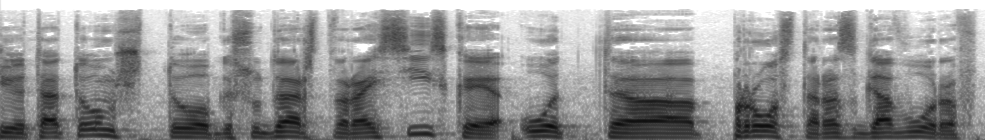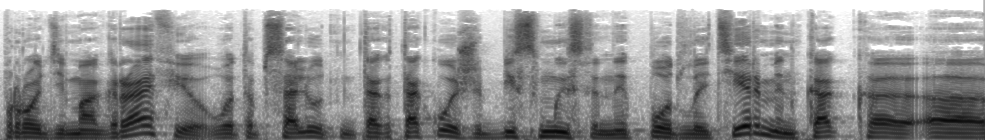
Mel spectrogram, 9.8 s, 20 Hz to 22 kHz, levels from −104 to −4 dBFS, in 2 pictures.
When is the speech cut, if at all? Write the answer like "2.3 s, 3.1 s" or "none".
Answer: 1.1 s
